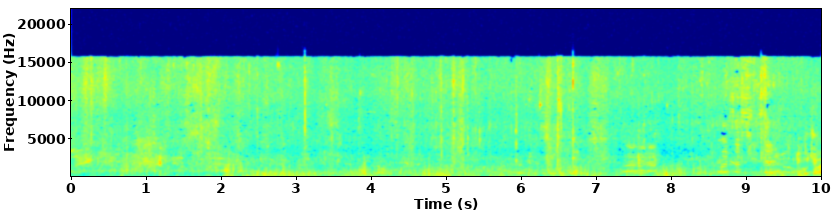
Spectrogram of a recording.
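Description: Wind rumbling on the microphone, with people's voices in the background that become clearer near the end.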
